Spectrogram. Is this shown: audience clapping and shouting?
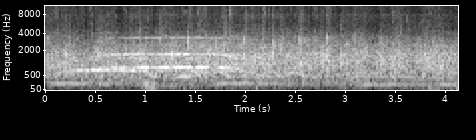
yes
